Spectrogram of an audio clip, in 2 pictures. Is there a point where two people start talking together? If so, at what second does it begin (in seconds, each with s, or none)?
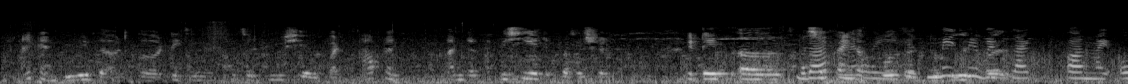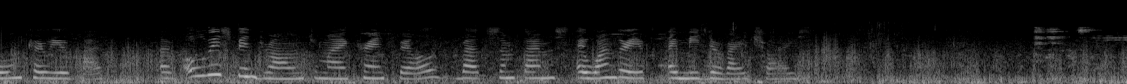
8.0 s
